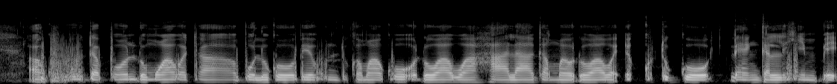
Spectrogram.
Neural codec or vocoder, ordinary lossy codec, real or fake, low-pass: none; none; real; none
